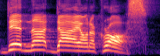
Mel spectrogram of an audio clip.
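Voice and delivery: loud, high, rousing sermon build; fervent pulpit crescendo; preaching at full force. Acted. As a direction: preach it, lift the room.

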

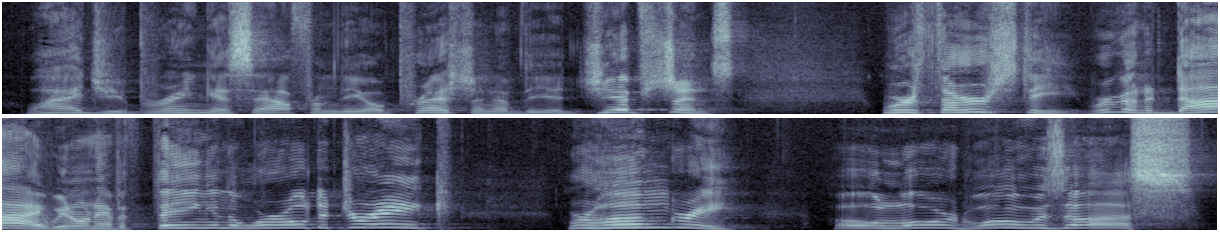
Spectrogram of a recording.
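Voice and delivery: high, loud, hammed-up whining complaint; whining Israelites. The thirsty Israelites complain to Moses, whining. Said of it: "they start whining".

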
